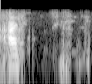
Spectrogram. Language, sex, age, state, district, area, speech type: Urdu, female, 30-45, Uttar Pradesh, Rampur, urban, conversation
